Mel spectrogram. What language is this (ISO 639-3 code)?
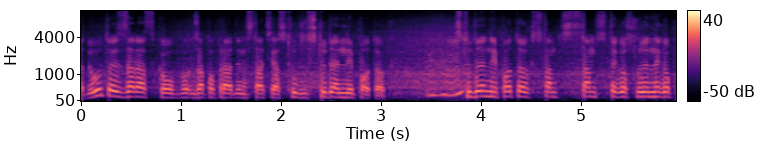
pol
